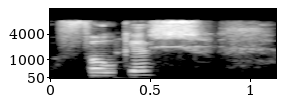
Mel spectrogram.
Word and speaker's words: focus: I do want to make sure, you guys, that you pronounce that O right. Okay. In this word, focus.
